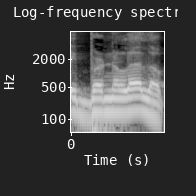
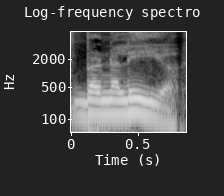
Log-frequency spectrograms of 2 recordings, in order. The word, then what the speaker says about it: Bernalillo: So if you see a double L, it's not pronounced like an L. It's like in English, you would say Bernalillo, but it's Bernalillo.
